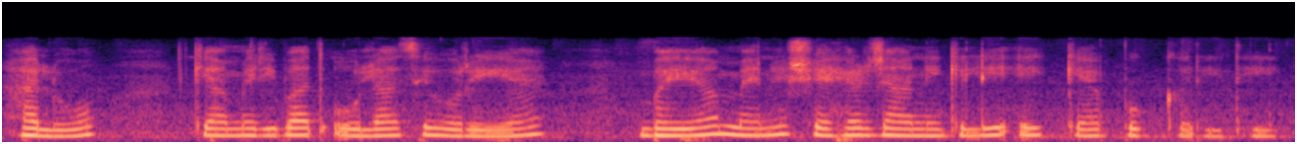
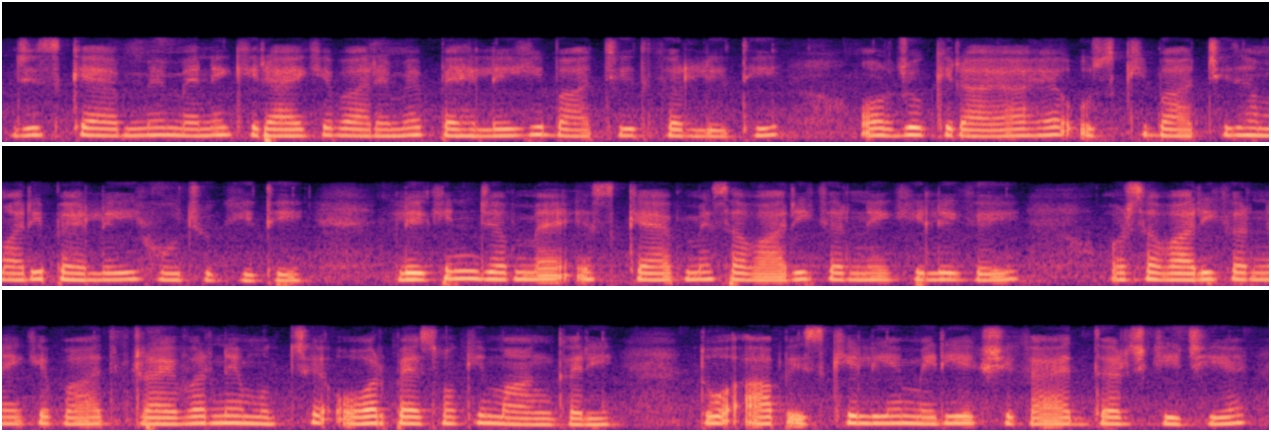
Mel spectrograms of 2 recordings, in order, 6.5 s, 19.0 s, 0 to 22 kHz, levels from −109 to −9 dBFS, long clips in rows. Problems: low volume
